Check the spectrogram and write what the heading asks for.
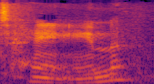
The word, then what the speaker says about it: TIJN: on accident that is allegedly pronounced tane like t-a-i-n anyway this company um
